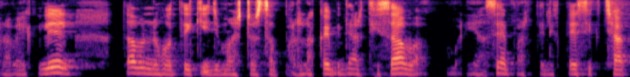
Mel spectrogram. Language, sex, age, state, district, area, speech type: Maithili, female, 30-45, Bihar, Samastipur, rural, spontaneous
